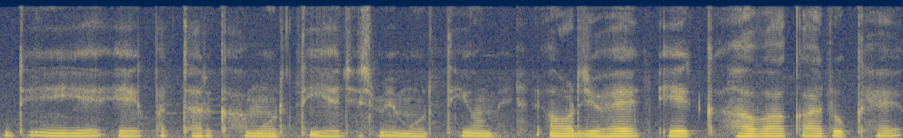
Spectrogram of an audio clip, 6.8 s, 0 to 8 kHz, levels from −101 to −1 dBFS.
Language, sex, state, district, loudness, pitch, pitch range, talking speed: Hindi, male, Bihar, Saharsa, -19 LUFS, 145 Hz, 140-150 Hz, 150 wpm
